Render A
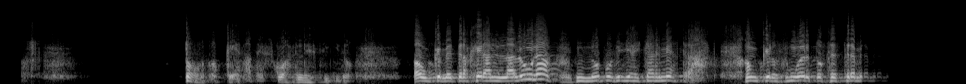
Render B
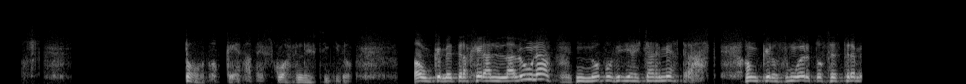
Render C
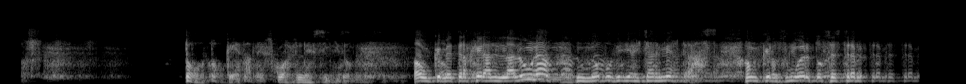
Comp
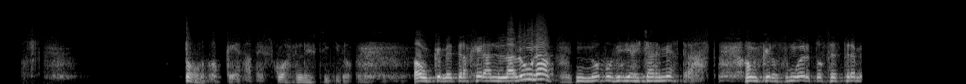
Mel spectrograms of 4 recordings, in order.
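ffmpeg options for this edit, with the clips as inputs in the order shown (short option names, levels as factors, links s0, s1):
-filter_complex "[0:a]asplit=2[s0][s1];[2:a]asplit=3[s2][s3][s4];[1:a]asplit=6[s5][s6][s7][s8][s9][s10];[s5]atrim=end=0.572[s11];[s0]atrim=start=0.568:end=2.212[s12];[s6]atrim=start=2.208:end=3.582[s13];[s2]atrim=start=3.578:end=4.272[s14];[s7]atrim=start=4.268:end=4.982[s15];[s1]atrim=start=4.978:end=5.532[s16];[s8]atrim=start=5.528:end=6.19[s17];[s3]atrim=start=5.95:end=6.72[s18];[s9]atrim=start=6.48:end=7.192[s19];[s4]atrim=start=7.188:end=7.672[s20];[s10]atrim=start=7.668[s21];[s11][s12]acrossfade=d=0.004:c1=hsin:c2=hsin[s22];[s22][s13]acrossfade=d=0.004:c1=hsin:c2=hsin[s23];[s23][s14]acrossfade=d=0.004:c1=hsin:c2=hsin[s24];[s24][s15]acrossfade=d=0.004:c1=hsin:c2=hsin[s25];[s25][s16]acrossfade=d=0.004:c1=hsin:c2=hsin[s26];[s26][s17]acrossfade=d=0.004:c1=hsin:c2=hsin[s27];[s27][s18]acrossfade=d=0.24:c1=tri:c2=tri[s28];[s28][s19]acrossfade=d=0.24:c1=tri:c2=tri[s29];[s29][s20]acrossfade=d=0.004:c1=hsin:c2=hsin[s30];[s30][s21]acrossfade=d=0.004:c1=hsin:c2=hsin"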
